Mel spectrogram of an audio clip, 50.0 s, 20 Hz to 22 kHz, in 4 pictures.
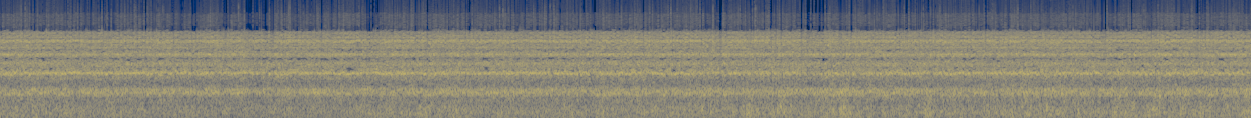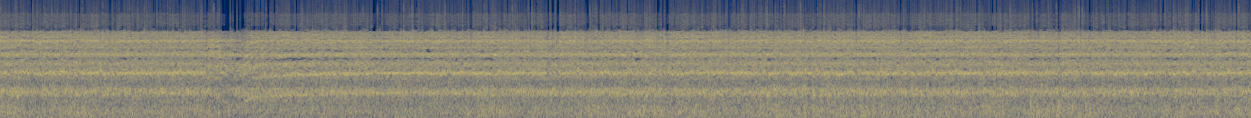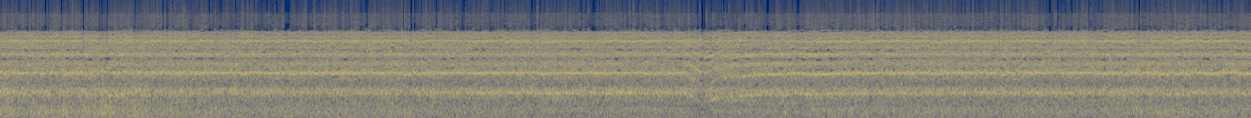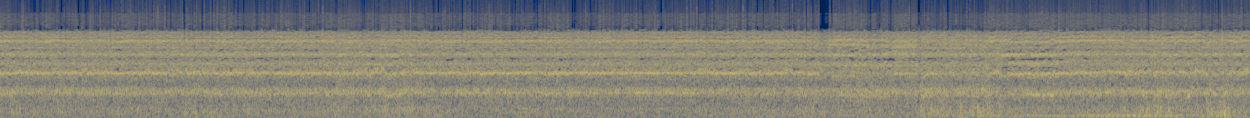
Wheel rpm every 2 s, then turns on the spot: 230, 230, 230, 230, 230, 230, 230, 190, 230, 230, 230, 230, 230, 230, 230, 220, 210, 230, 230, 230, 230, 230, 230, 220, 230.
none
